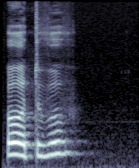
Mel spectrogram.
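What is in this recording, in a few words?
"ӧтвыв", Komi, female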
